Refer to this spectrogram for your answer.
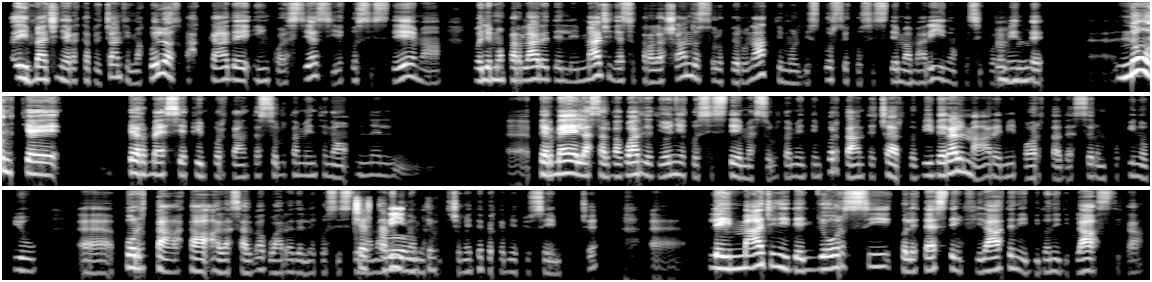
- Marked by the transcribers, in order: tapping
- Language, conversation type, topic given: Italian, podcast, Perché è importante proteggere le spiagge e i mari?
